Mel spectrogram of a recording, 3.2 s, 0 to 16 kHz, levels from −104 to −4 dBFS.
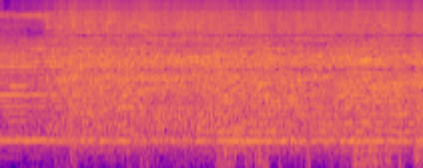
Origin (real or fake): real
